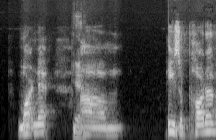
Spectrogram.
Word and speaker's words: Martinet: Martinet. Martinet.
